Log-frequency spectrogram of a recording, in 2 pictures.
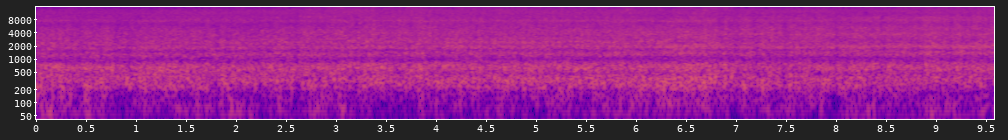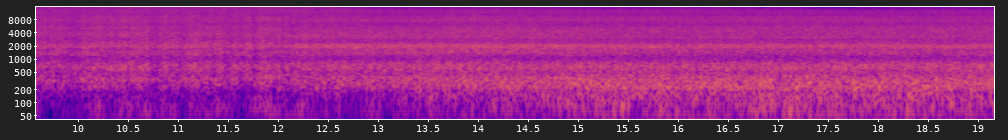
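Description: Ocean surf breaking on a sandy beach: a steady rush of waves that grows a little louder in the last few seconds.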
